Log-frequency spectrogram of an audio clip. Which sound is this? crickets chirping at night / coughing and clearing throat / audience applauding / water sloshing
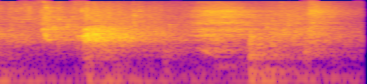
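water sloshing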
